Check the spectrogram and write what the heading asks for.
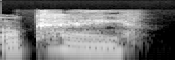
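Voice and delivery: whispering. Reading a story where a man agrees on the phone: whispered. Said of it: "he whispered".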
